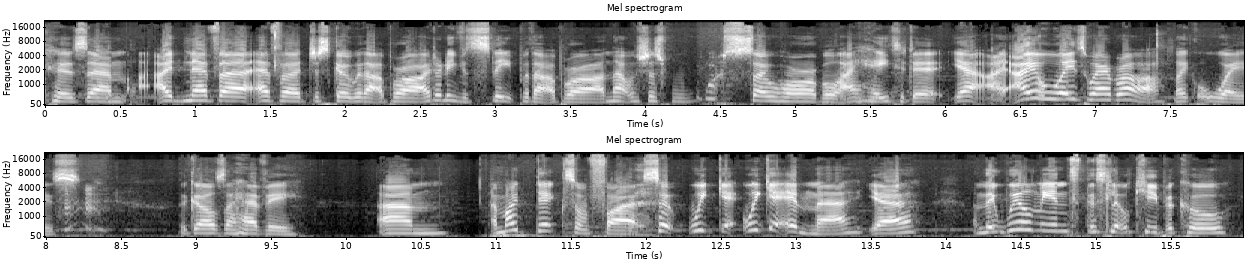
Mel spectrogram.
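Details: Involuntary coprolalic vocal tics in a woman with Tourette syndrome, produced mid-sentence while she tells a story.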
